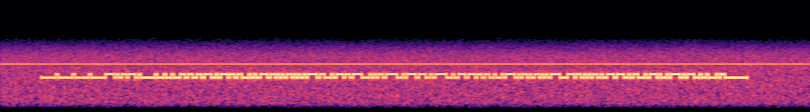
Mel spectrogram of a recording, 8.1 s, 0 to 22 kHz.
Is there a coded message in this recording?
Yes: RTTY (45.45 baud, 170 Hz shift) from 0.4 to 7.5 s, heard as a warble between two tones, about 1360 Hz centre, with radio static and a steady whistle near 2090 Hz. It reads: QUIN CARREC OSTENTA PEDRO SANCHEZ?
